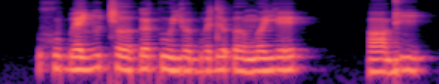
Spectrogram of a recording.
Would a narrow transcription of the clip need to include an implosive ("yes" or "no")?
yes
